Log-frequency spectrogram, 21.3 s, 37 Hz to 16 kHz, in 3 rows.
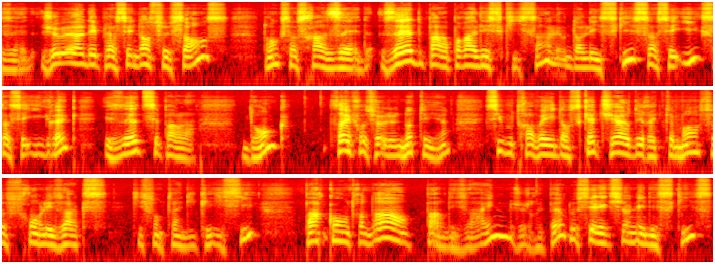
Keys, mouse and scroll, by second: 10.0 click, 19.2 click.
